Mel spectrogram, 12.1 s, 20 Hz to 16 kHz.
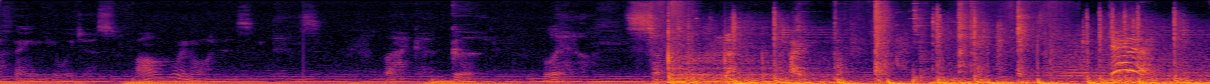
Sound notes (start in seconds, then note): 6.2 men rumble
